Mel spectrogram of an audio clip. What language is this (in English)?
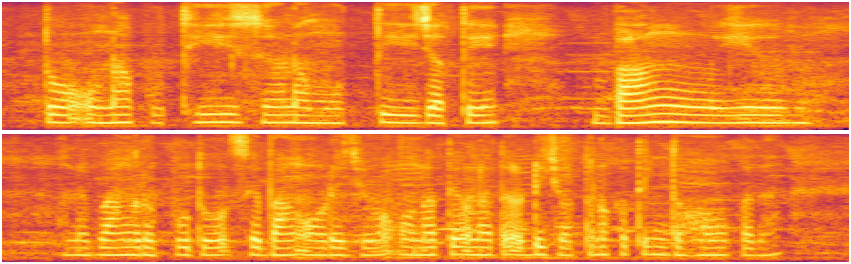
Santali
